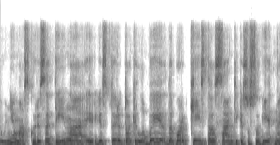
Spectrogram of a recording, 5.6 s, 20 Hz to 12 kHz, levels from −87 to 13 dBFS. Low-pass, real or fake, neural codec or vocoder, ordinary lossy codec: 9.9 kHz; fake; vocoder, 22.05 kHz, 80 mel bands, WaveNeXt; Opus, 64 kbps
